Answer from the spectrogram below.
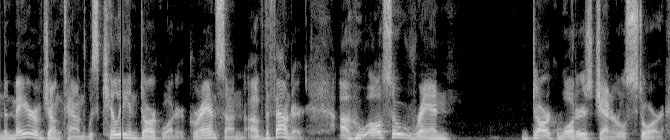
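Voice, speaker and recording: A man's voice: on the high side, a bit bright. Chatty American podcast host man. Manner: chatty, rambling, self-deprecating, reads aloud with asides. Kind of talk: casual podcast chat reading game lore.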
